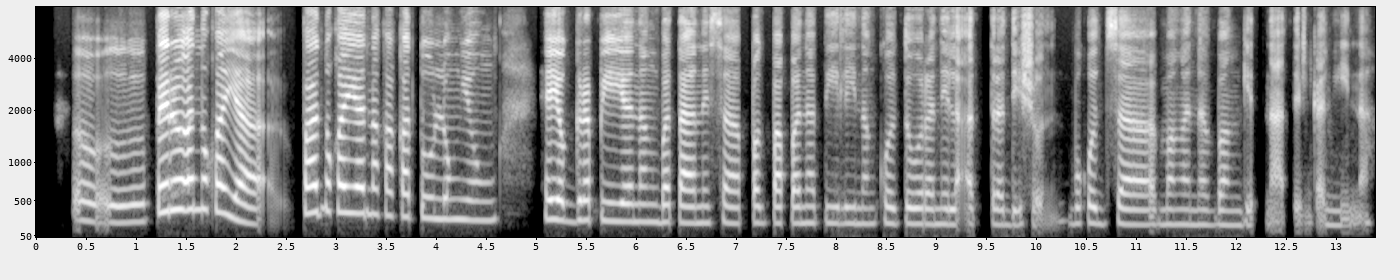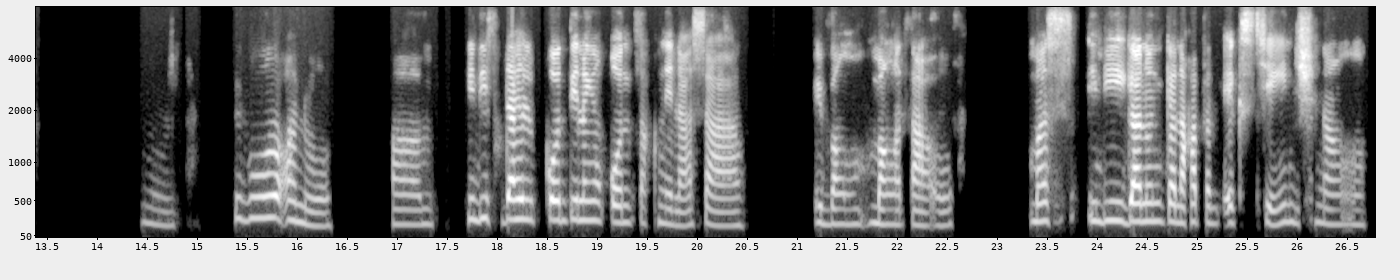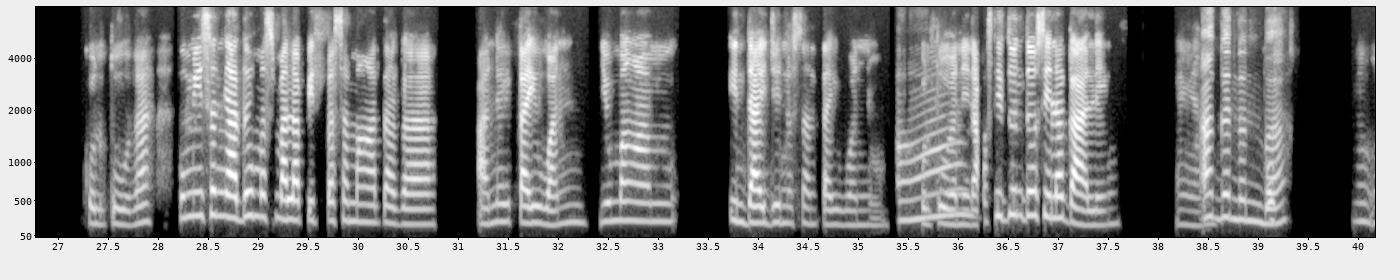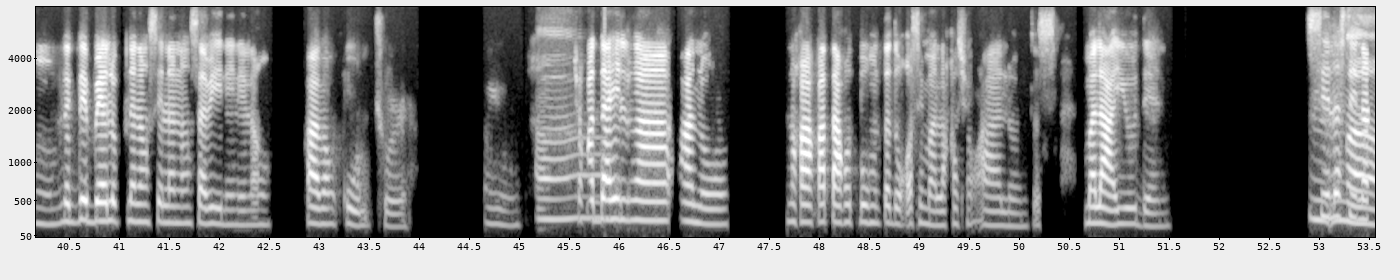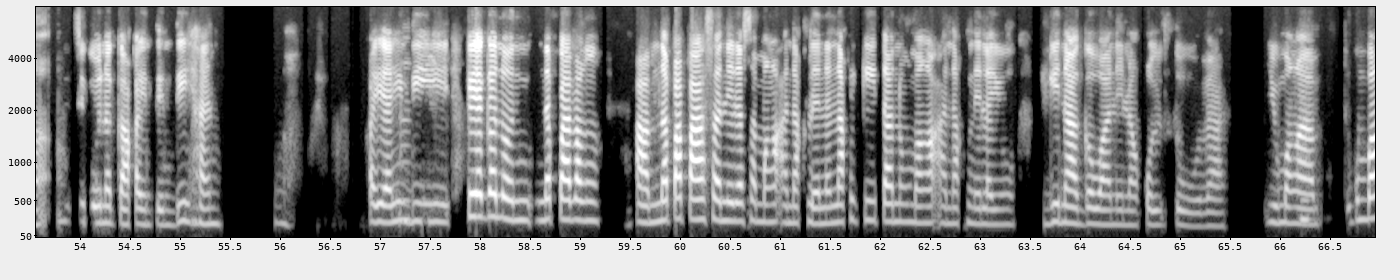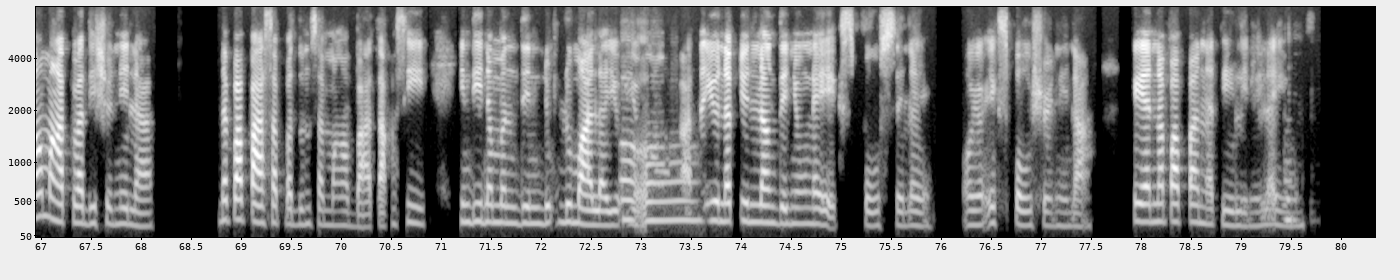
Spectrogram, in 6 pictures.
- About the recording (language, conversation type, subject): Filipino, unstructured, Paano nakaaapekto ang heograpiya ng Batanes sa pamumuhay ng mga tao roon?
- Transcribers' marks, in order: tapping; other background noise; other noise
